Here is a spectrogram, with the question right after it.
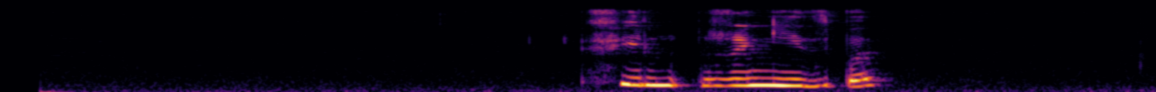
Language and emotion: Russian, sad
